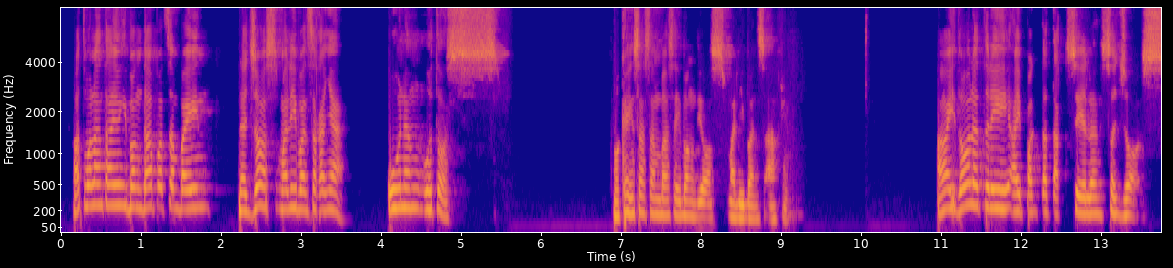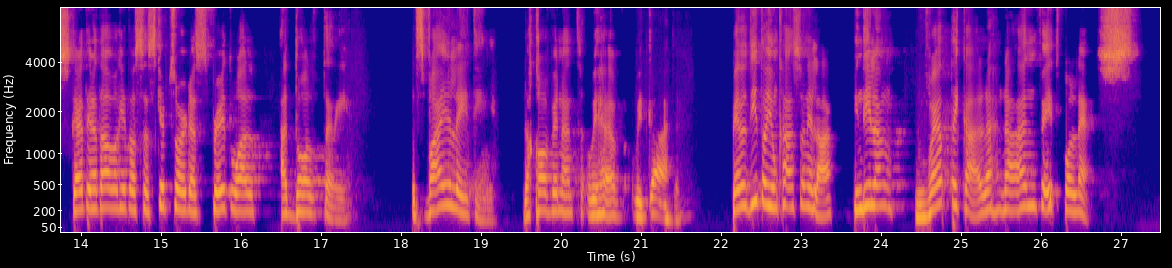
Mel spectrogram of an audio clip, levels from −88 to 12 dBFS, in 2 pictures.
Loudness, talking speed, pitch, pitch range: -17 LUFS, 120 wpm, 190 Hz, 145-220 Hz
